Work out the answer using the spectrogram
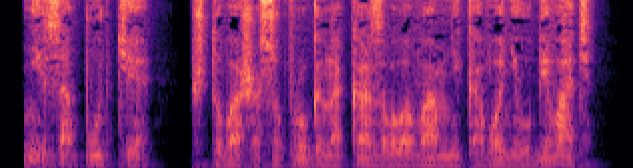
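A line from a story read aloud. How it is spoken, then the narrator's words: Henchman's close whisper. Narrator (Russian): шепнули главарю, стоявший рядом с ним подручный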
